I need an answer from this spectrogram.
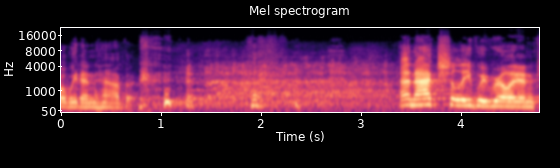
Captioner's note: audience laughs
